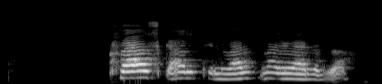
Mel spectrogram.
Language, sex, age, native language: Icelandic, female, 8, Icelandic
